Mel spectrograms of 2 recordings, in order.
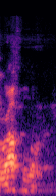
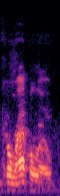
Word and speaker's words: Garoppolo: Garoppolo. Yeah, we call He him got Joey G. We call him 350,000 Garoppolo.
